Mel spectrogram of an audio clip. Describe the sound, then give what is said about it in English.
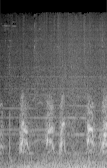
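Two dogs barking at a fire flaring near a diesel pump on a jetty, about five sharp, moderately loud barks in an uneven rhythm, with no voices. “On the jetty, a fire flares near a diesel pump. Rex and Sparky bark at it, alerting Connor.”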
